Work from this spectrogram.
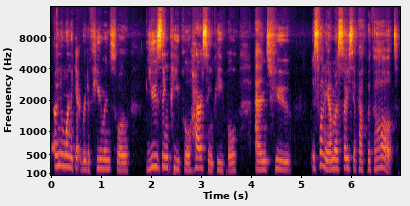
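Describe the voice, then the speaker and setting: A woman from Jamaica with an English accent, chatting bluntly as a guest on a casual live stream, with dark humor. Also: mid-range voice, brisk.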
